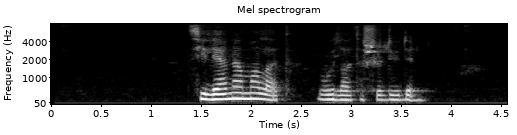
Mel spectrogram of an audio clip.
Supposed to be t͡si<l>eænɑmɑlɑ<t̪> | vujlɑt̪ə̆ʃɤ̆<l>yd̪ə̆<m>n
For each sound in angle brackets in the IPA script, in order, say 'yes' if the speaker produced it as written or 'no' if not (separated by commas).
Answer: yes, yes, yes, no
